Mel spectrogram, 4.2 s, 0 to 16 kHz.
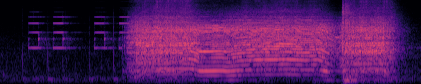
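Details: Kwikset/Weiser SmartCode deadbolt on 4 AA batteries, after door handing detection and setting a new user code: four keypad beeps, then a steady motor whir as the bolt retracts cleanly, a normal working unlock.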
